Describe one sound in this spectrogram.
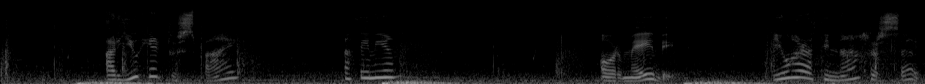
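A young woman speaks with a mocking, challenging tone, close by.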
